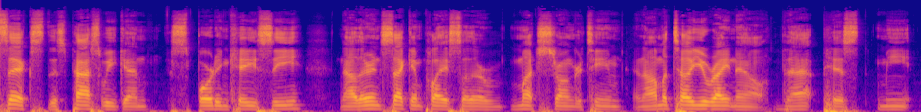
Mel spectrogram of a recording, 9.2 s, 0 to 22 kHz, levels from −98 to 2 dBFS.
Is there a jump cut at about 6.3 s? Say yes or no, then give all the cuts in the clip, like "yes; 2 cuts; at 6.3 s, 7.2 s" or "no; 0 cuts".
yes; 1 cut; at 6.3 s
